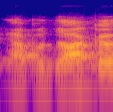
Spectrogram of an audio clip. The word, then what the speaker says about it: Apodaca: Apodaca?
